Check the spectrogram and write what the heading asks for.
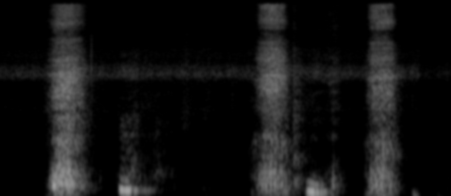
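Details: Three desperate, wet, explosive sneezes with voiced catches and wind-up breaths; sneezing.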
